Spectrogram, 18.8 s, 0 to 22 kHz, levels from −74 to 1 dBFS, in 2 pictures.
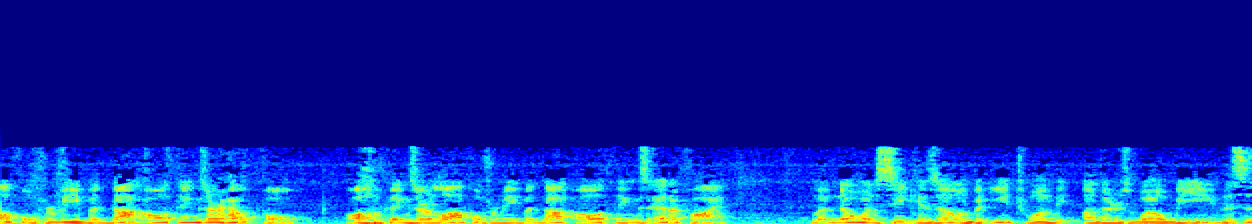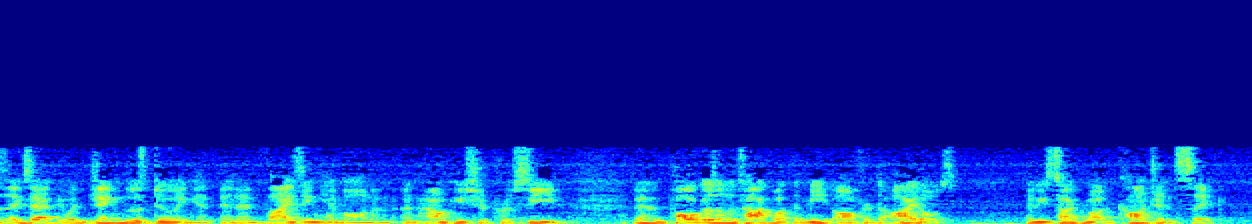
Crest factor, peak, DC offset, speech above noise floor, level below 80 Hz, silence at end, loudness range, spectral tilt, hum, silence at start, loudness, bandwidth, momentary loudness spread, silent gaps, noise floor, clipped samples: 18 dB; 0 dBFS; under 0.1%; 20 dB; -38 dBFS; 0 s; 3 LU; -6.5 dB/octave; none; 0 s; -18 LUFS; 8 kHz; 9 LU; none; -37 dBFS; under 0.1%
